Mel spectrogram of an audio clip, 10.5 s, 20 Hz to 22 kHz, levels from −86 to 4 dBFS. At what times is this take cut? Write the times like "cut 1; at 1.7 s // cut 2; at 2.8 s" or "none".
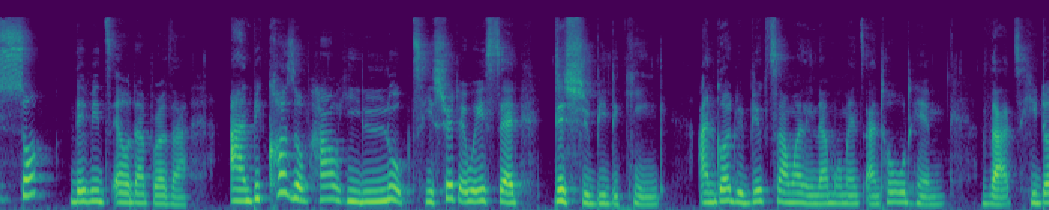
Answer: cut 1; at 7.1 s // cut 2; at 8.8 s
